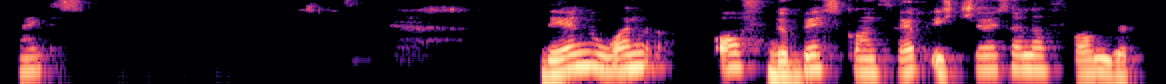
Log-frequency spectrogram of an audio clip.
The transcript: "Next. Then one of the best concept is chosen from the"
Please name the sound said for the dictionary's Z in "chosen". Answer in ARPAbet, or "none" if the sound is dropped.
S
